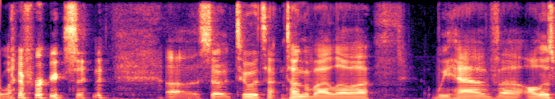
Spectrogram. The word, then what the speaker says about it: Tagovailoa: gibson cd lamb jerry judy and tua tagovailoa tonga by low i always say it right and just now i didn't for whatever reason uh so two tongue of iloa we have uh all those players and they're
